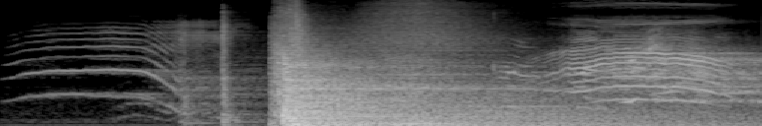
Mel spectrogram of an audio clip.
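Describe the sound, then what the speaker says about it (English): Cats meowing in alarm in the video game The Cat Lady: a long wavering meow, a sharp whoosh, then loud harsh caterwauling and a high, wailing yowl trailing off, close and prominent. "The cats are alarming"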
